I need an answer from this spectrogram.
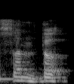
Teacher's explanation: इथे न च अनुस्वारा जागेवर आपण न च उच्चारण करतो का नच उच्चारण करतो कारण पुढे त आलेला है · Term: अनुस्वारा उच्चारण बदलत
